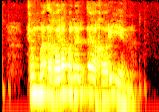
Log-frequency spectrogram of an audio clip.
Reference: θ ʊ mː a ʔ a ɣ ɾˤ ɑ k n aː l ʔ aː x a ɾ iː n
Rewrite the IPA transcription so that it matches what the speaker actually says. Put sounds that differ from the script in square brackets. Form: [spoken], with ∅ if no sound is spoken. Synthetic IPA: θ ʊ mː a ʔ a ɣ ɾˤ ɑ [q] n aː l ʔ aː x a ɾ iː n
